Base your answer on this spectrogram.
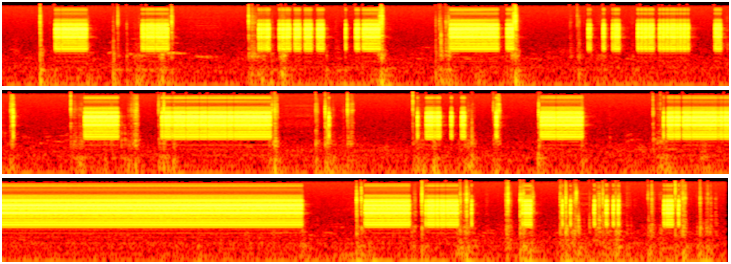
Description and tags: Operation Buzzer
Activating the buzzer of the Operation board game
